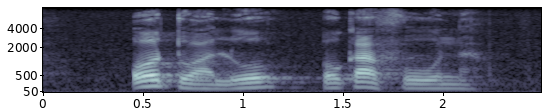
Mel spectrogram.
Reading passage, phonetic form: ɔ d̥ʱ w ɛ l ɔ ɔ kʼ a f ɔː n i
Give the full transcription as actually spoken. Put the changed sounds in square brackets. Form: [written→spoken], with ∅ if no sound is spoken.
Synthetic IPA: ɔ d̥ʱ w [ɛ→a] l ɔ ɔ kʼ a f [ɔː→uː] n [i→a]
